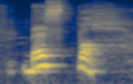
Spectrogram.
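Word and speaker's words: بسطة: jadi bos, ada tulisan, ada shad di bawahnya, sin di atas, bacanya sin, bastah ya, bastah ya.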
